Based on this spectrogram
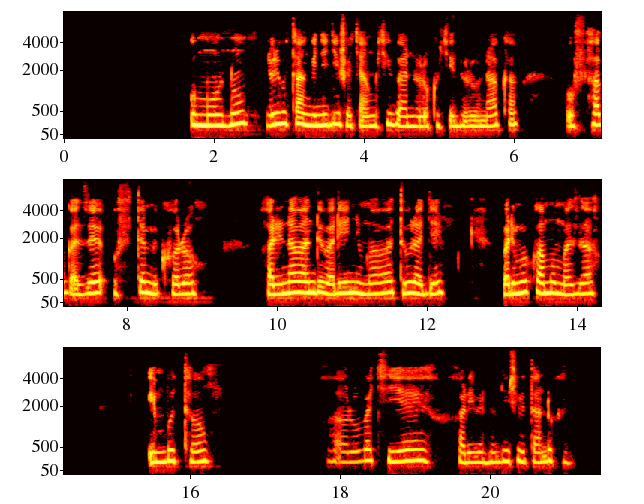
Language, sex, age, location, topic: Kinyarwanda, female, 25-35, Nyagatare, government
